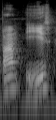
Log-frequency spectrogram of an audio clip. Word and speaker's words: país: Y por ejemplo, muchas personas podrían pensar que país se divide en una sola sílaba, pero realmente se divide en dos, que sería pa y is, porque como ya les decía antes sería un hiato.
